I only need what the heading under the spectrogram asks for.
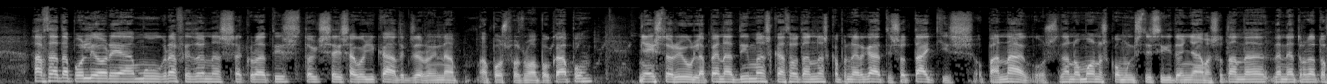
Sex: male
